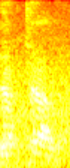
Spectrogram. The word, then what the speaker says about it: Naphtali: That's how you say it, Naphtali.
